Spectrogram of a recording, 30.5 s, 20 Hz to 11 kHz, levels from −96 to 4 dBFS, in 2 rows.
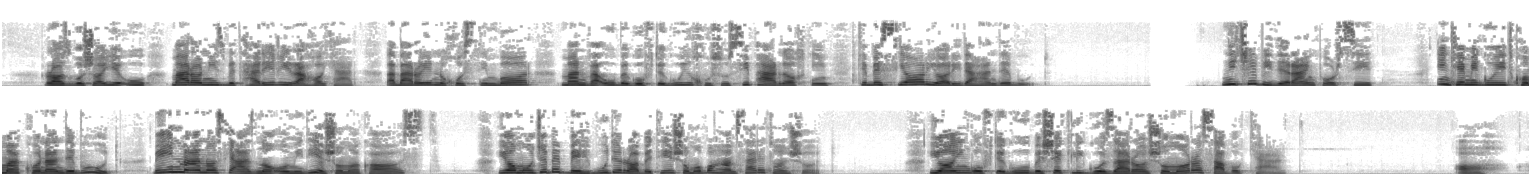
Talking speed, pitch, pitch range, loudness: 120 wpm, 210 Hz, 180-245 Hz, -21 LUFS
